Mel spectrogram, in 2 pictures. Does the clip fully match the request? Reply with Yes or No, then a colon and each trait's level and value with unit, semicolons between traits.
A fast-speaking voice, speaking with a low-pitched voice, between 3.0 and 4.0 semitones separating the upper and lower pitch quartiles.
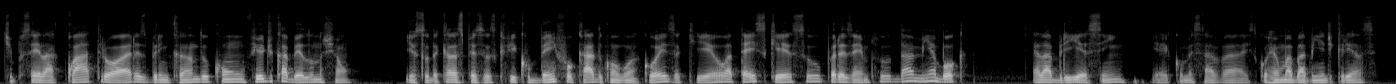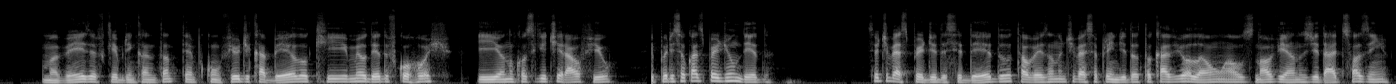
Yes: fast, 210 wpm; low, 110 Hz; average, 3.7 semitones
